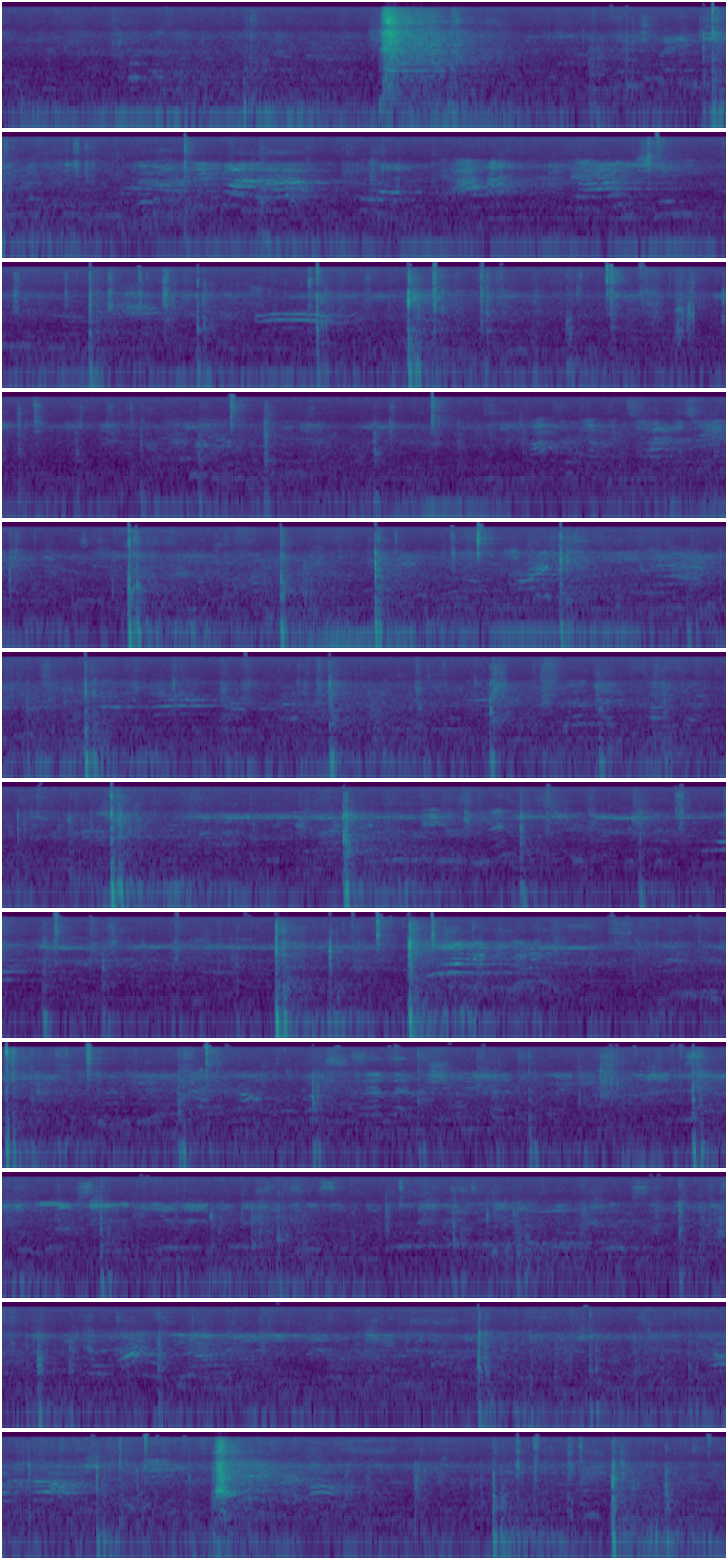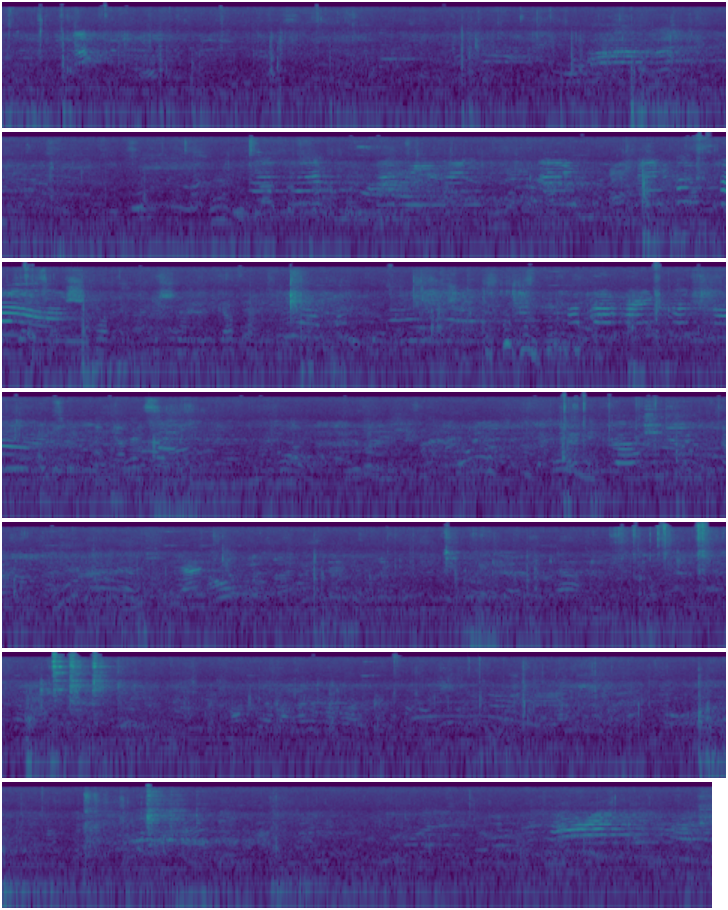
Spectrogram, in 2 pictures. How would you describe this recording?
mittags auf dem innenhof, fussballspielende kinder, geschirrklappern und gespräche der gastronomiegäste, kleinkinder an den spielgeräten, soundmap nrw: topographic field recordings, social ambiences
